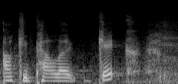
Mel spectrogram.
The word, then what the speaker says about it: archipelagic: this archipelagic new york i think it's pronouncing the word wrong it's archipelagic but in any case i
